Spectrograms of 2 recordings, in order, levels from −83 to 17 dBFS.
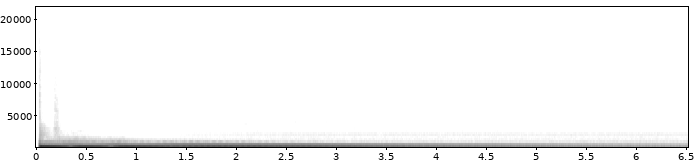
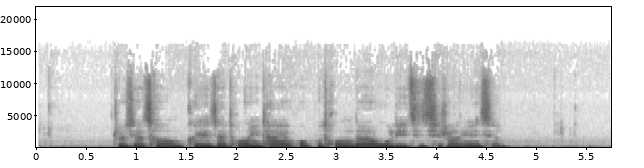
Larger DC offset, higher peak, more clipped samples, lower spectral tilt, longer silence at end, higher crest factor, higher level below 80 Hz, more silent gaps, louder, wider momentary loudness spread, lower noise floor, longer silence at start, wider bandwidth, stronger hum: neither; about the same, -2 dBFS vs -2 dBFS; neither; first, -13.5 dB/octave vs -6.5 dB/octave; first, 1.75 s vs 0.2 s; first, 22 dB vs 12 dB; second, -68 dBFS vs -40 dBFS; neither; second, -22 LUFS vs -13 LUFS; first, 24 LU vs 5 LU; first, -52 dBFS vs -40 dBFS; second, 0.05 s vs 0.75 s; second, 1.1 kHz vs 12.5 kHz; neither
